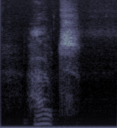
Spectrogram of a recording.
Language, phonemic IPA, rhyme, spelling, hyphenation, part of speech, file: Dutch, /ɦœy̯t/, -œy̯t, huid, huid, noun, Nl-huid.ogg
- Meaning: 1. skin 2. hide 3. the hull of a ship or aircraft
